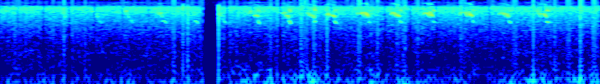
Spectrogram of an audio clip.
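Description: Booted eagle calling: a quick series of about a dozen short, high, down-slurred notes, about four a second, starting about halfway through, likely the nestling begging while it is being fed. Under it runs a low steady rumble, with a brief dropout of all sound a little before the calls begin.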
